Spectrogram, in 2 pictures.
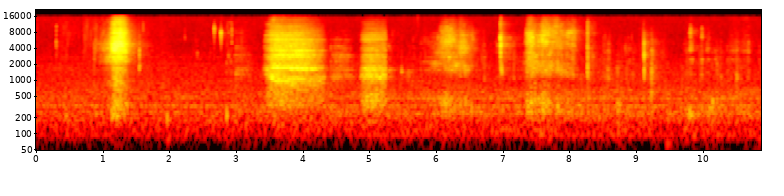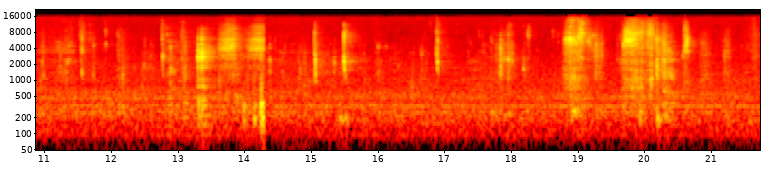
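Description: Close-miked chewing and eating of sundae gukbap, Korean blood-sausage and rice soup: irregular wet mouth sounds and bites, a few of them much louder.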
